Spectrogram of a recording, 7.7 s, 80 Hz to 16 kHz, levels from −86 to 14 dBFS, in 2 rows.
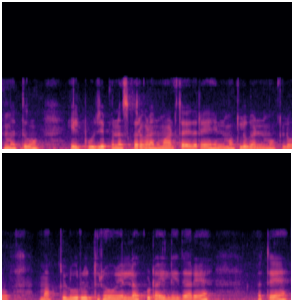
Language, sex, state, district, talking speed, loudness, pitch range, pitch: Kannada, female, Karnataka, Mysore, 125 wpm, -16 LUFS, 195-215 Hz, 205 Hz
